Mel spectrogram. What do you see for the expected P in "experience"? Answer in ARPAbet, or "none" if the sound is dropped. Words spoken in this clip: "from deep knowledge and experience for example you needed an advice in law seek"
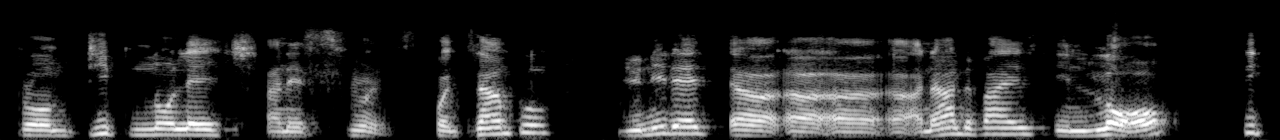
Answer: none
